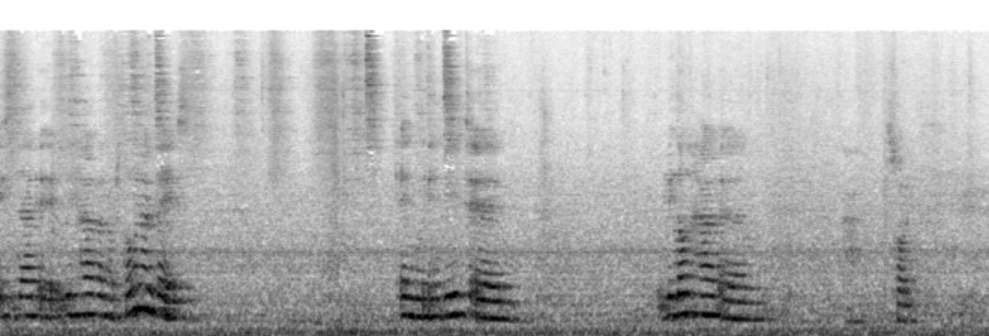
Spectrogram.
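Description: A middle-aged woman speaks calmly in short phrases.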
